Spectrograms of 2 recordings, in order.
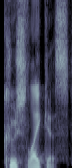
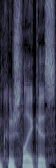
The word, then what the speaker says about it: Kushlikis: I said it like 10 times, Kushlikis. Mm-hmm. It doesn't look like it is spelled. It sounds much different than it's spelled, but it's Todd and Allison Kushlikis.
